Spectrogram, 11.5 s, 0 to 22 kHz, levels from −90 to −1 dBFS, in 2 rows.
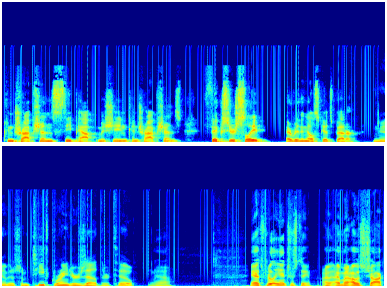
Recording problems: crackle, like an old record; faint; 30 dB below the speech

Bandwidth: 15 kHz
